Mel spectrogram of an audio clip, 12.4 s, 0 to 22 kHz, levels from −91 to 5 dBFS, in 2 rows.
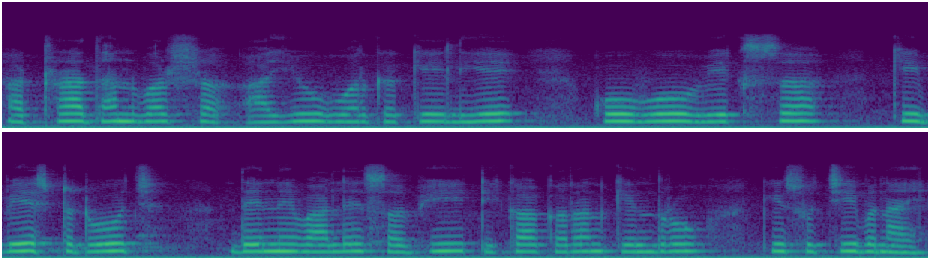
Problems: background sounds at intervals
